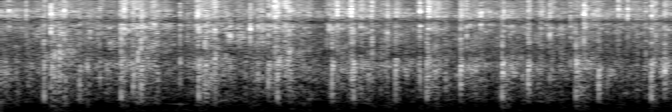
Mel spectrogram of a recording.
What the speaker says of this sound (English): Clapping noises. Clapping noises.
